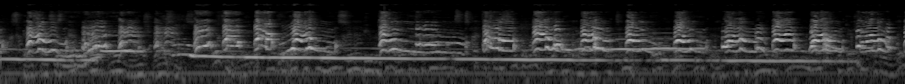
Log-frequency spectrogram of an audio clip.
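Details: Pet Shih Tzus, one a young dog called Mocha, howl indoors: a long run of short, wavering, harmonic yowls repeated more than once a second. A steady low hum sits underneath throughout, and a television broadcast about a Starship launch plays in the background.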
